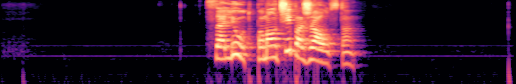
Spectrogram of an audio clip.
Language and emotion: Russian, angry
